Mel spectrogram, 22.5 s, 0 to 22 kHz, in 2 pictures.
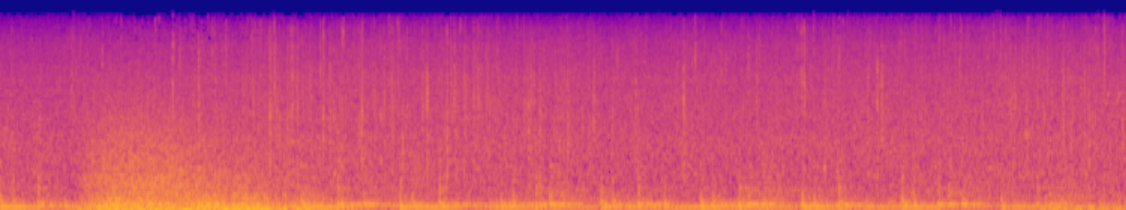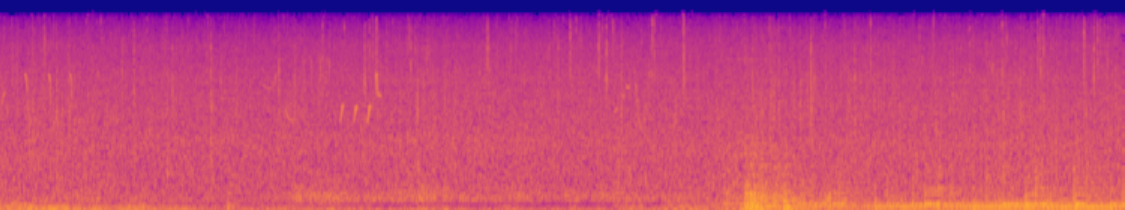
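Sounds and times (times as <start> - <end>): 
rain in a jungle: 0.0 - 22.5.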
